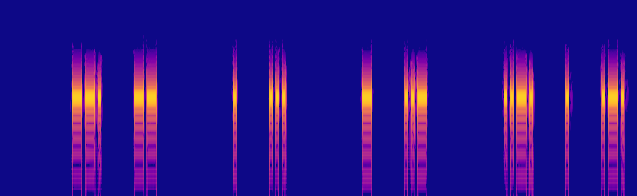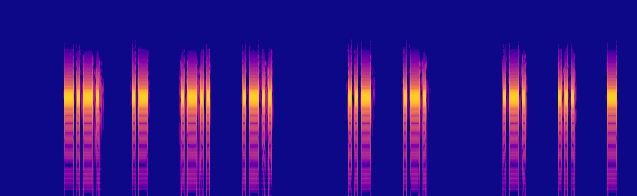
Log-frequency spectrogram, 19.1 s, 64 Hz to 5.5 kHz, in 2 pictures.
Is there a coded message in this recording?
Yes: Morse code from 1.1 to 18.8 s, heard as a keyed tone, about 25 wpm, spaced as for 13 wpm, 600 Hz. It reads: GM ES TU FER CALL UR RST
